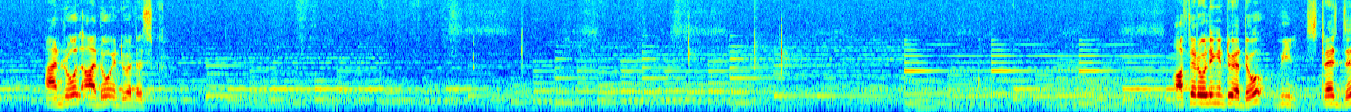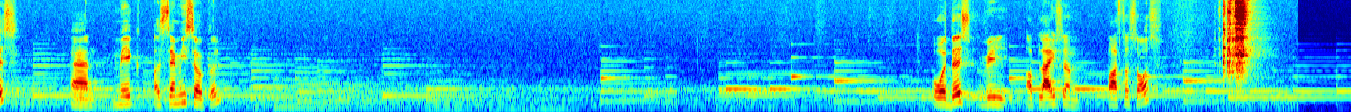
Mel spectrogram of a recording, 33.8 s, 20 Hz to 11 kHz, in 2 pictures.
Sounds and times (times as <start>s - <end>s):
Piano: 0.0s - 33.7s.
